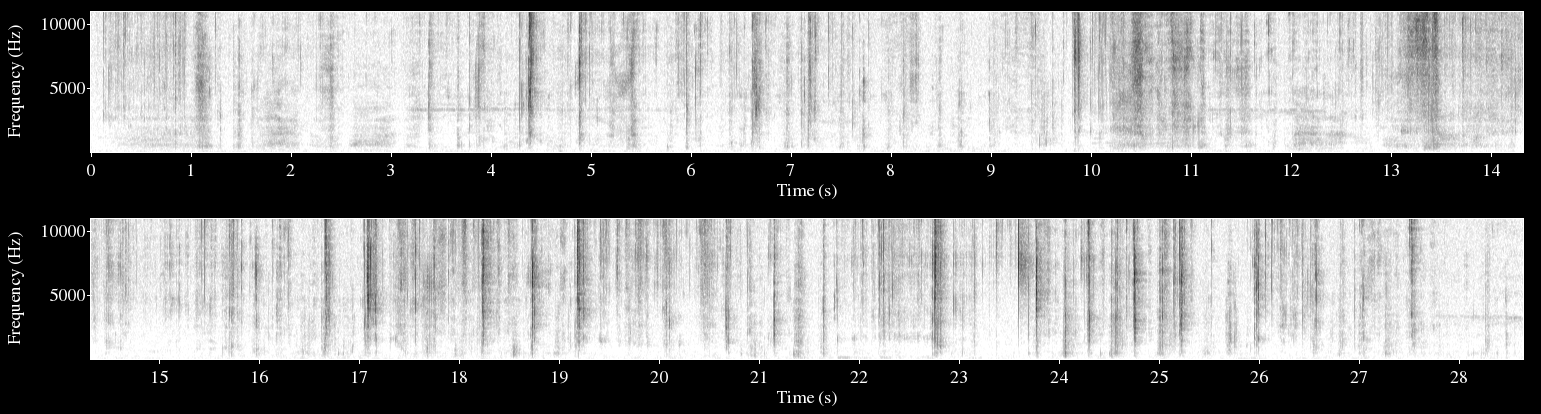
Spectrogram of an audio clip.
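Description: Fried chicken lollipop being bitten into and chewed, with many irregular crisp crunches and a few louder bites.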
